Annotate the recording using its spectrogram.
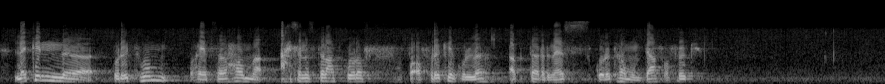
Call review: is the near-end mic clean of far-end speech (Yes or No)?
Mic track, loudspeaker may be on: No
